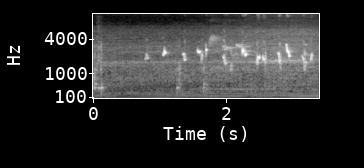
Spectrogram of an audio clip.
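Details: Sooty-headed bulbul in a long, rapid singing sequence, used as a lure to get other bulbuls singing: bright, short whistled notes, about a dozen in quick succession, with a low background hum.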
